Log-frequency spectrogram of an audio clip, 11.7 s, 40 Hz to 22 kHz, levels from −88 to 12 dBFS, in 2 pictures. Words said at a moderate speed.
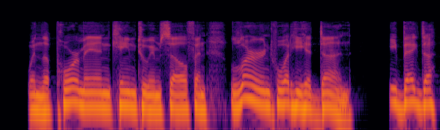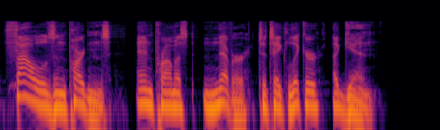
No: slow, 130 wpm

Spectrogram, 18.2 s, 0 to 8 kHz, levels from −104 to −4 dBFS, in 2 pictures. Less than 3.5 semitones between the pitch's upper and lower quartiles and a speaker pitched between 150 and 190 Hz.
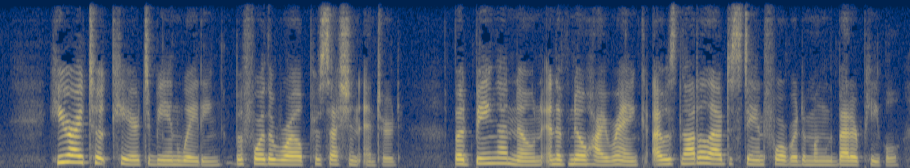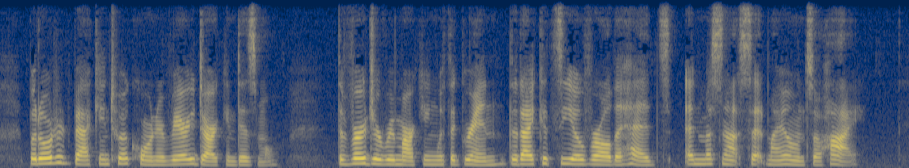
No: average, 3.1 semitones; high, 205 Hz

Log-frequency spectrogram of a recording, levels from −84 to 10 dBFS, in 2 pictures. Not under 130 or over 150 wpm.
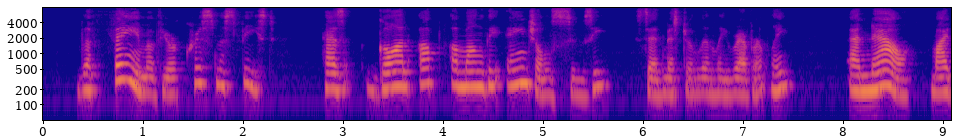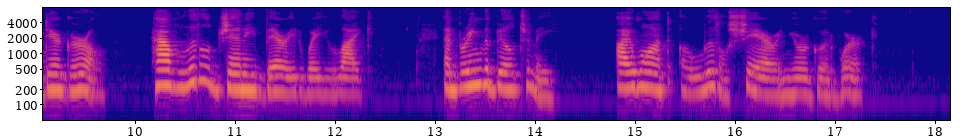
Yes: average, 145 wpm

